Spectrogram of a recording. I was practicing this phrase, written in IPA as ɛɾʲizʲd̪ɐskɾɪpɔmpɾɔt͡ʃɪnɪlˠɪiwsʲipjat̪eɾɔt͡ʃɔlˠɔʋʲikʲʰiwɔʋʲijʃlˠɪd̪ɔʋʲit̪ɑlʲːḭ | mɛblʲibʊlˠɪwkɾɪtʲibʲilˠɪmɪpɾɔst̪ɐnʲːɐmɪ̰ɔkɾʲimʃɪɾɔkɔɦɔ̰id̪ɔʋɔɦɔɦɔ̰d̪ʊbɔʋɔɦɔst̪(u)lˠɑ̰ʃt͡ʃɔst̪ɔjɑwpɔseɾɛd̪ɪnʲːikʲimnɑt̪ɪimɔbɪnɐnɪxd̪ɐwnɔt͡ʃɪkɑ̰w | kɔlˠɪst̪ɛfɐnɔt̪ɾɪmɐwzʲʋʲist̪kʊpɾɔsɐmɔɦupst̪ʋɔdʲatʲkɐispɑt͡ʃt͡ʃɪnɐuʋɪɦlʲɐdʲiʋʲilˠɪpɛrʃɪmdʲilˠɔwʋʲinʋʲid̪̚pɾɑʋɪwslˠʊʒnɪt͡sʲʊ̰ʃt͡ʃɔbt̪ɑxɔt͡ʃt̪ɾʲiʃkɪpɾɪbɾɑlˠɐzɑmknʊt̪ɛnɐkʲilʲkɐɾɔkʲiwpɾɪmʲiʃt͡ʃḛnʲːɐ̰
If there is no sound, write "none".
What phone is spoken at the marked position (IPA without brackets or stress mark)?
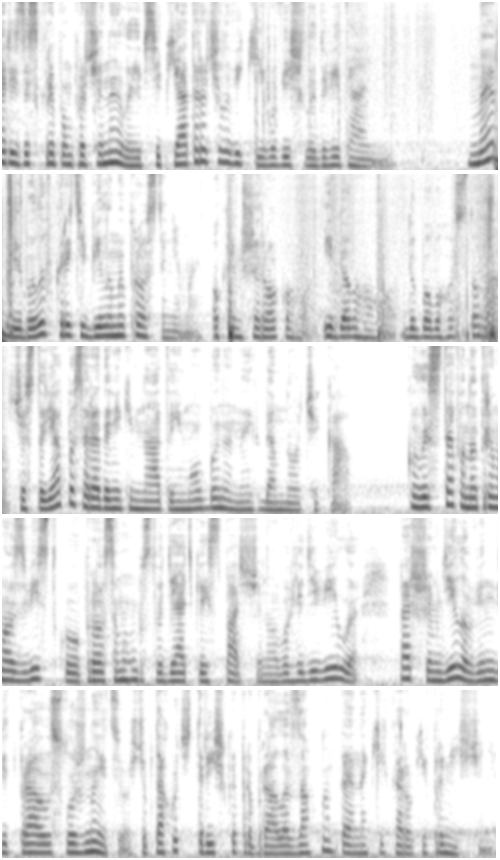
ɔ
